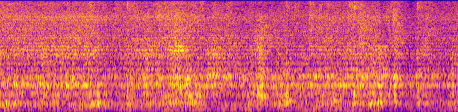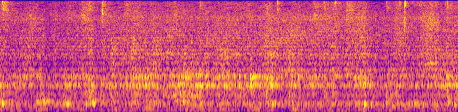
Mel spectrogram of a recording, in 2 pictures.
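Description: Hokutosei sleeper express train running on rails: a steady rumble of wheels on track with a few faint clicks.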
